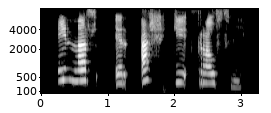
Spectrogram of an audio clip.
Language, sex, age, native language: Icelandic, female, 8, Icelandic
